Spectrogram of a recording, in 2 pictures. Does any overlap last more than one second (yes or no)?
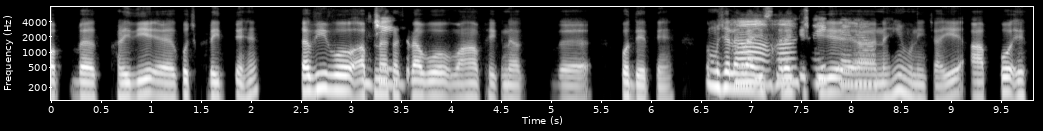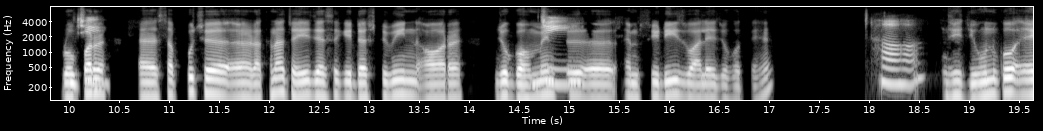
yes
